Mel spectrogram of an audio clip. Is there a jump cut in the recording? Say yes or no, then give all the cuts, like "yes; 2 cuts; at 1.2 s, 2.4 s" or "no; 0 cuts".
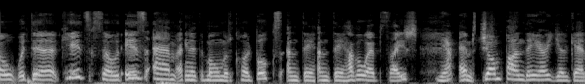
yes; 6 cuts; at 0.9 s, 1.2 s, 1.9 s, 2.5 s, 3.1 s, 4.7 s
